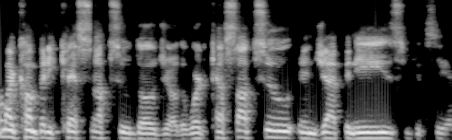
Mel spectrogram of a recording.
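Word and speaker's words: keisatsu: it i called my company dojo the word kasatsu in japanese you can see i'm a bit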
